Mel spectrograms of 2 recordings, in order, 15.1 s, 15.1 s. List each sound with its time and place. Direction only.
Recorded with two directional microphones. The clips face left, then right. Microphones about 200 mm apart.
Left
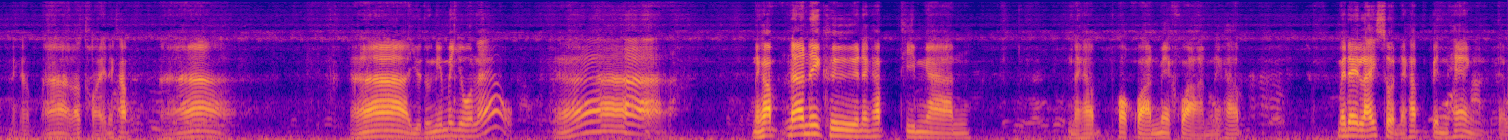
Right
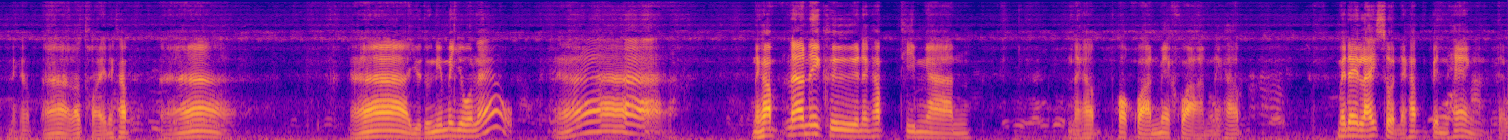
0.1 s speech: 20° right (ahead or behind)
3.5 s speech: 10° right (ahead or behind)
5.5 s a man's voice: centre (ahead or behind)
7.5 s a man's voice: 5° left (ahead or behind)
